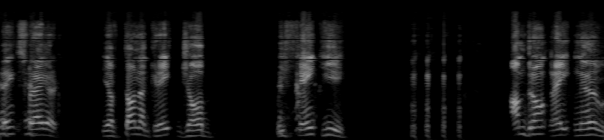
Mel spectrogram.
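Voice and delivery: fairly convincing put-on Scottish brogue. Thanking Friar John for the first record of Scotch whiskey, in a Scottish accent. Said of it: "Pretty good Scottish accent".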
